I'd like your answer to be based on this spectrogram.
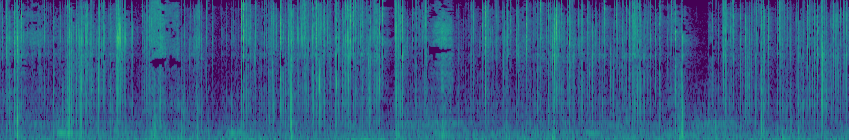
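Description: A flat, hand-sized rectangular block tightly wrapped in crinkled aluminium foil, contents unseen, is held in both hands while fingertips and nails scratch and squeeze the foil surface. This produces soft, dense, bright crinkling and rapid crackles that carry on continuously throughout, with brief dips between the bursts and almost no low end.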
